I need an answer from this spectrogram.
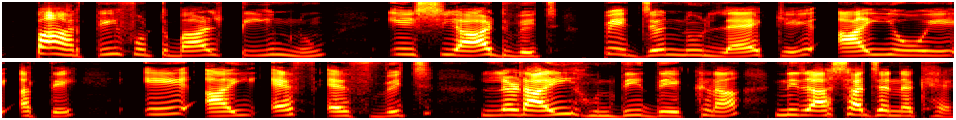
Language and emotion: Punjabi, angry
